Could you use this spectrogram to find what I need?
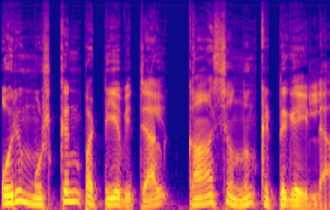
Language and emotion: Malayalam, neutral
